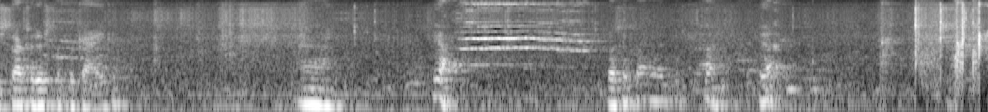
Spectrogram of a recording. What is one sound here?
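A middle-aged man speaks with animation through a microphone, pausing now and then.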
